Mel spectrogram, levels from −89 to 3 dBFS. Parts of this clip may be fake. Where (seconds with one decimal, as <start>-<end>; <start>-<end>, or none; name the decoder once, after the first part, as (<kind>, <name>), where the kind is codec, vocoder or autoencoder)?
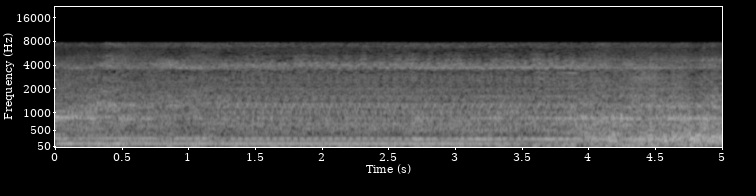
0.0-1.3 (codec, DAC); 3.9-5.0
